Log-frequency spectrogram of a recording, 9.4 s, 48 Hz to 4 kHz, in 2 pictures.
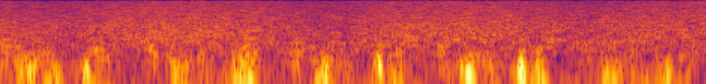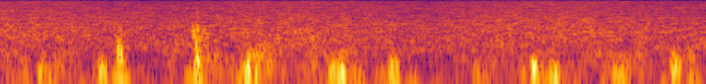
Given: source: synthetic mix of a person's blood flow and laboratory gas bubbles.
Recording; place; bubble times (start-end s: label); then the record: Doppler ultrasound of blood flow; precordium
5.46-5.55 s: bubbles
5.96-6.07 s: bubbles
From the record:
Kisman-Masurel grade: 113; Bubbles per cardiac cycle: 1 to 2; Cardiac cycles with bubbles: 1 to 10%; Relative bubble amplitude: loud (0.450 to 0.775); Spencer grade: 1 (occasional bubble signal discernible with the cardiac motion signal, with majority of cardiac periods free of bubbles); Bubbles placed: only in the low amplitude regions of the cardiac cycle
